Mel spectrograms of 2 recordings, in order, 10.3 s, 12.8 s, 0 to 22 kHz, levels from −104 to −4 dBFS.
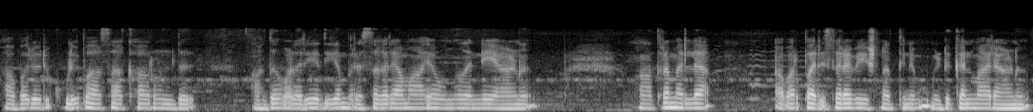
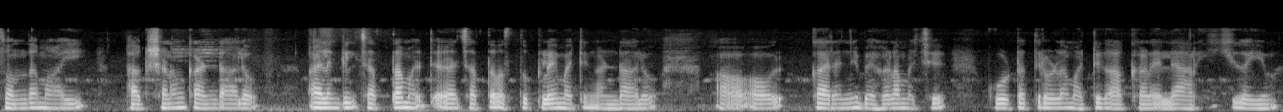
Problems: low volume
